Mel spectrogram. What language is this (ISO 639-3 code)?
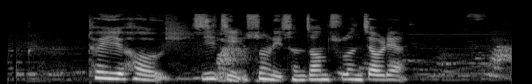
zho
